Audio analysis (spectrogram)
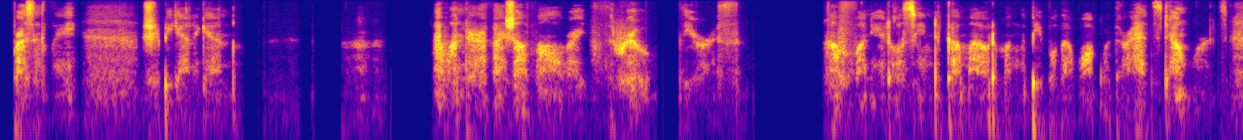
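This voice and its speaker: In a whisper, the speech keeps a moderate pace broken by long, frequent pauses. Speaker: ASMR storyteller. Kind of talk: sleep story. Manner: whispered.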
